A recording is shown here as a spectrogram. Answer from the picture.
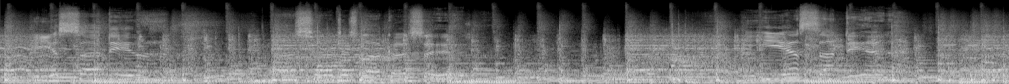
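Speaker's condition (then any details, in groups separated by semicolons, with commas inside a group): No condition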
